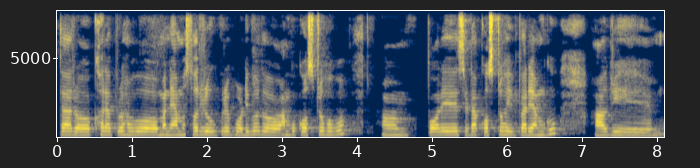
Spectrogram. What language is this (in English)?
Odia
